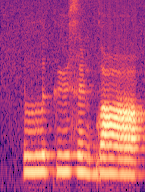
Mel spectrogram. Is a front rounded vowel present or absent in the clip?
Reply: present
